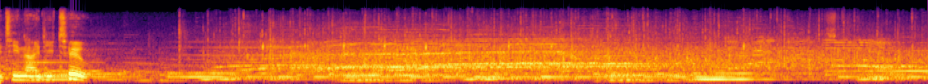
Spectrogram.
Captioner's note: uplifting music; group applauding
